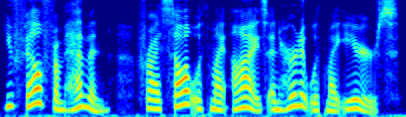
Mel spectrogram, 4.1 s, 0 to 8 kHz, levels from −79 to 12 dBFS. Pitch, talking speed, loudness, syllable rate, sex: 225 Hz, 250 wpm, -18 LUFS, 5.0 syllables/s, female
